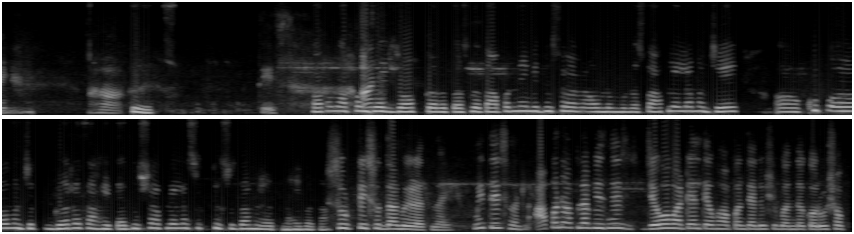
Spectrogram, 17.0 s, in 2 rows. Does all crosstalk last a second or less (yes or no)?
yes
